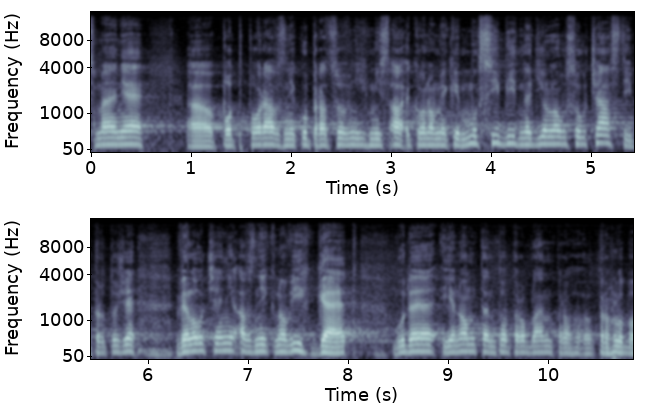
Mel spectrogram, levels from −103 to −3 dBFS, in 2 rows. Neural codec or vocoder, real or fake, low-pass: none; real; 14.4 kHz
